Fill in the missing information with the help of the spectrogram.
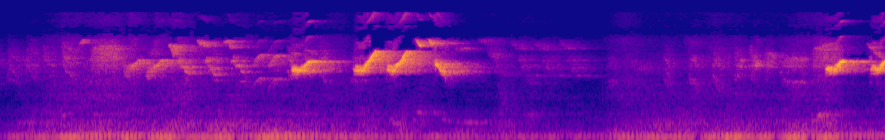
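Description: A double-collared seedeater sings quick, high, bright phrases of chirps and slurred notes in bursts, pausing briefly between phrases, over a faint low hum.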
